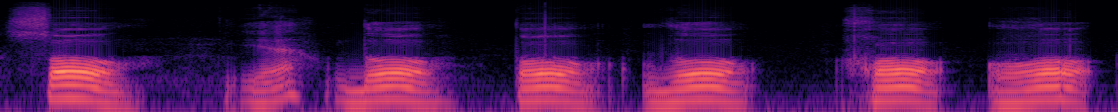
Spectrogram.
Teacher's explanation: fathah itu ada yang tebal, ada yang tipis. Yang tebal itu bunyinya O, seperti so, ya, do, to, do, kho, o.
